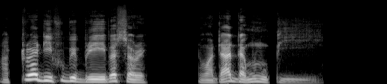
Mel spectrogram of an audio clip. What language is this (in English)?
Akan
